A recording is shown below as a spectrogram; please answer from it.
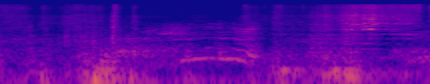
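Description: A goat bleats faintly, one arched call about halfway through. Near the end comes a short rustle of a metal scoop going into a plastic grain bin.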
